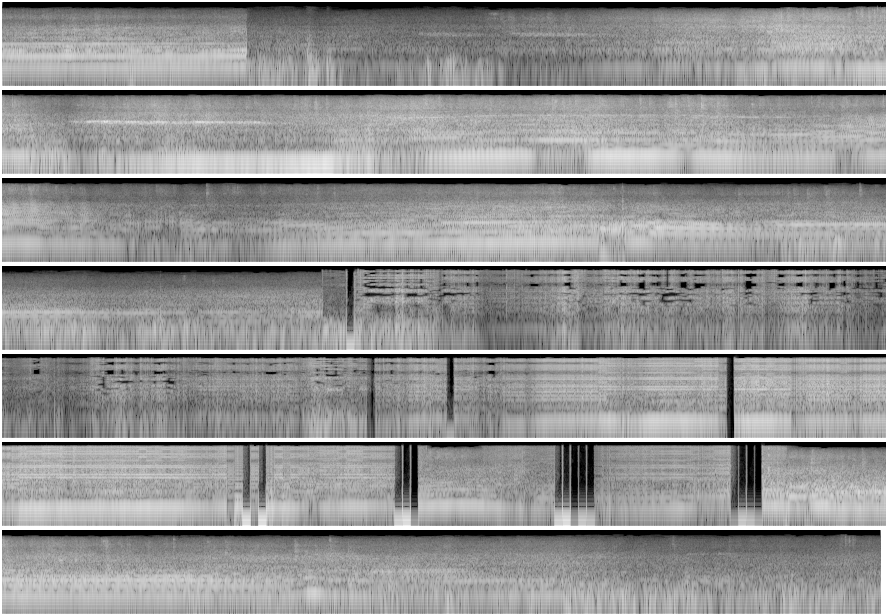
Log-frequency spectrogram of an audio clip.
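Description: Two-wheel-drive rally car engines running hard past on a forest stage, pitch rising and falling with revving and gear changes over several passes. About halfway through, several seconds of dropouts and digital noise come from the faulty camcorder recording.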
